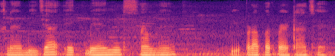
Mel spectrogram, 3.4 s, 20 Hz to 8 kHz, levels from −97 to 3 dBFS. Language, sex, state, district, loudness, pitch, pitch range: Gujarati, male, Gujarat, Valsad, -17 LUFS, 110 Hz, 110-120 Hz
